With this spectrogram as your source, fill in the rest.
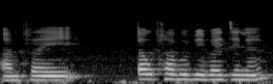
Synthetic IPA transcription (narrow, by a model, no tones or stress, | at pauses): ampʰɾaj | tawpʰɾabɯbebajdena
